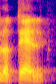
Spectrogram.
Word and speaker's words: hotel: al hotel, we don't say al hotel, the h is silent, so you don't say al hotel either. So, al hotel.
